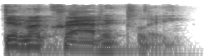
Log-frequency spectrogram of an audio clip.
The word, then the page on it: democratically: American English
